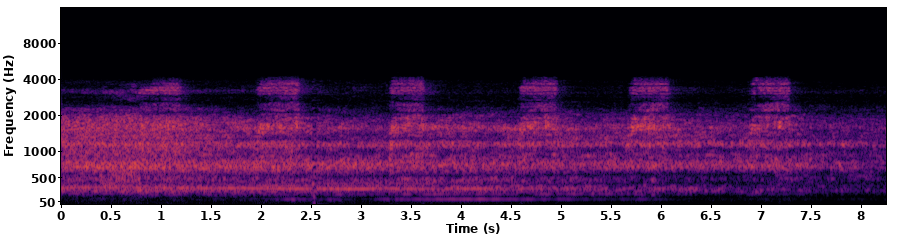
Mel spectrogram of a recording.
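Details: Owlets and adult owl during an evening gopher feeding, March 28, 2017: six harsh, breathy screech-hisses in a fairly even series about every 1.2 seconds, over a loud steady hiss of background noise.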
